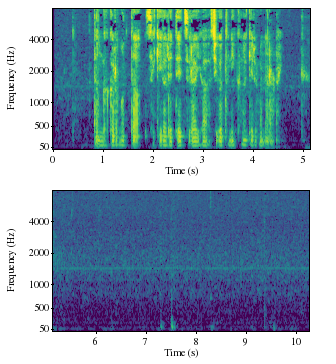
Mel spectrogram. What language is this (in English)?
Japanese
